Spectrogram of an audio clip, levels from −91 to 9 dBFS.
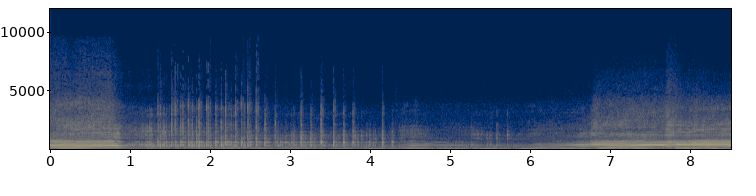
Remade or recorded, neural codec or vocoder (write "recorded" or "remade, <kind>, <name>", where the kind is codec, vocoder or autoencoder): recorded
